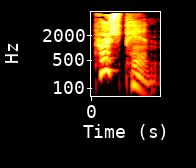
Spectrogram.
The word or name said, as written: pushpin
